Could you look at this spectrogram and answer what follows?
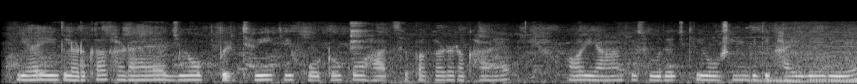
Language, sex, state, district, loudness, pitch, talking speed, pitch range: Hindi, female, Rajasthan, Bikaner, -18 LUFS, 200 Hz, 180 wpm, 195-205 Hz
